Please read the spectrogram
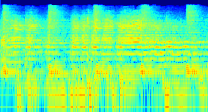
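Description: A live band playing an instrumental passage of a Latin dance tune: electric bass, keyboard and drums over a steady beat.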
